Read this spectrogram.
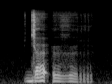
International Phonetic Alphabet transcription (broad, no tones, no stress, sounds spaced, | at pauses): ɟ æ ʔ ø ɣ ø r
